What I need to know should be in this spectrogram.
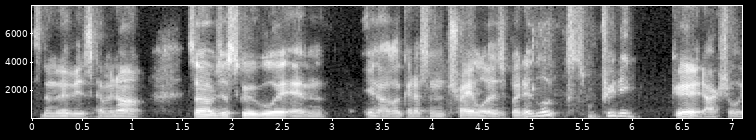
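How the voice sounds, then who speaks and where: A man with a Japanese accent speaks at a moderate pace in a relaxed tone, his fairly low voice dark and mellow. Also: lively intonation. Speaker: movie channel host. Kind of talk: casual live stream chat. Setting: live broadcast at home. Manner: relaxed, hesitant with fillers.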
